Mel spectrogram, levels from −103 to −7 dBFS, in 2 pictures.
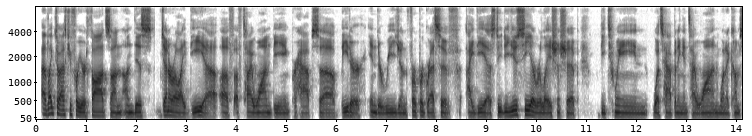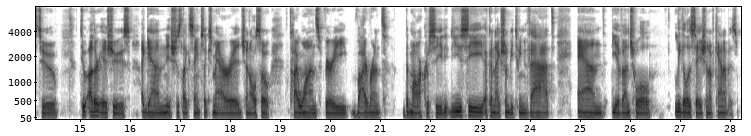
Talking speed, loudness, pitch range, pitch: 145 wpm, -23 LUFS, 85-95 Hz, 90 Hz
